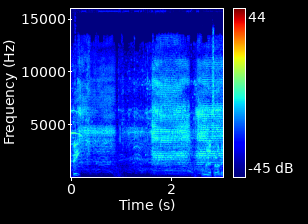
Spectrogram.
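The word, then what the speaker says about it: Bigalk: beat is that it the last name beat b i g a l k yep pronounced beat I'm going to throw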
